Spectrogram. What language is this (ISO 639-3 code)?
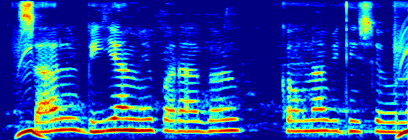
bho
